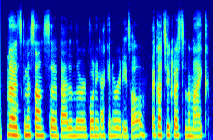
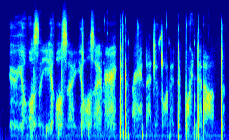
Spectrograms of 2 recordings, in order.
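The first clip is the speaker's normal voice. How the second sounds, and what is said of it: Soft close-mic ASMR-style voice. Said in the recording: “ASMR voice”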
